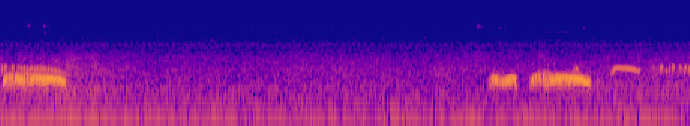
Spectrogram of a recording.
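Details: Spotted dove cooing to excite and provoke other doves; a low throaty coo phrase ends the opening half second, then after a long quiet pause another phrase begins with short notes and a rolling coo, trailing into higher soft notes.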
